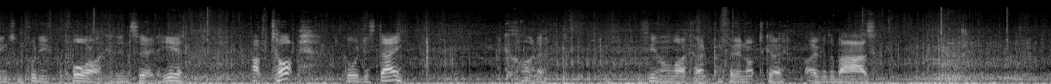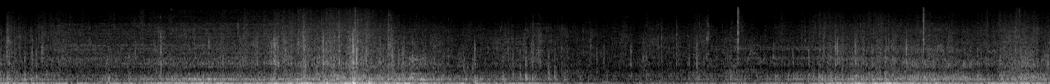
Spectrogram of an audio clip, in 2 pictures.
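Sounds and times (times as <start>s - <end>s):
bike rattling: 0.0s - 21.0s
bike tyres rolling over dirt: 0.0s - 21.0s
wind rumble on microphone: 0.0s - 21.0s.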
